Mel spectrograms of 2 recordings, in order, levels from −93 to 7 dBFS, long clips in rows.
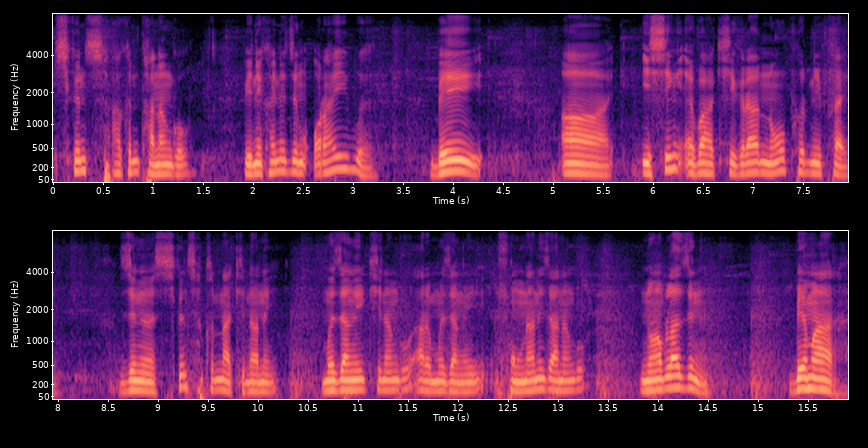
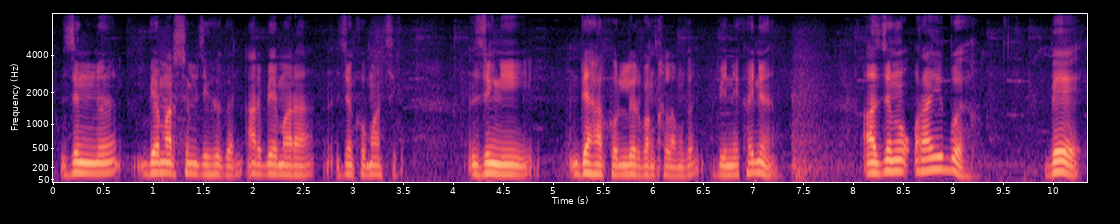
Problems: low volume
